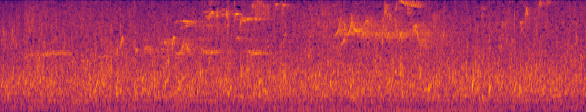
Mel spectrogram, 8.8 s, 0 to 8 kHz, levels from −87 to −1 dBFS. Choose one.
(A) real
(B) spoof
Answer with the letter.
A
